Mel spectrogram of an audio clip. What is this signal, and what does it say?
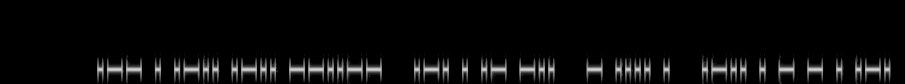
Morse code, heard as a keyed tone, about 25 wpm, 700 Hz. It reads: WELL, READ THE LETTER
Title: Sentences from Top 300 Words and Abbreviations 25wpm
